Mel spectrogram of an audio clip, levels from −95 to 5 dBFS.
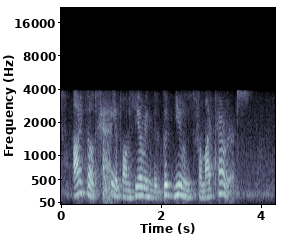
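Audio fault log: Throughout: G.729 codec, plainly audible; speech rebuilt from a vocal tract model at about 8 kbit/s sounds rough and synthetic, with nothing above 4 kHz.
0.85 to 1.08 s and 3.37 to 3.50 s: VoIP packet loss concealed by the speech codec; gaps of about 150 ms, then 90 ms, were filled by extrapolating the last pitch, giving a fading buzzy tone or coloured noise, with weakened speech as frames rebuild, which fits five and then three lost packets.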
